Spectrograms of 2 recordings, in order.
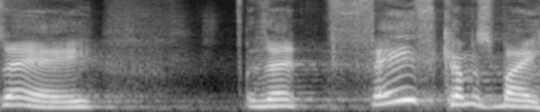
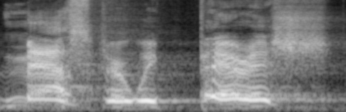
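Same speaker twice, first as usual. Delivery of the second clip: high, drawn-out frightened cry; mock terrified scream; screaming in fear; 13 semitones higher, slower than usual. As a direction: wail like a man going under. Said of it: "we'd be screaming".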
